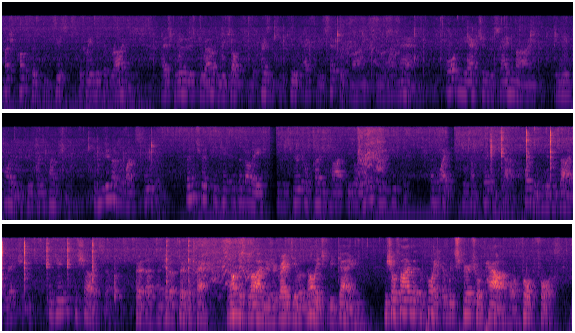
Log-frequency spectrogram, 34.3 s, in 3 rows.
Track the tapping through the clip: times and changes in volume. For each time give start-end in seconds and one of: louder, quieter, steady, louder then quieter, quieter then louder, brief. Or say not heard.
21.1-26.7 quieter then louder.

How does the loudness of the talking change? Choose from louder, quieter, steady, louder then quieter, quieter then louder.
louder.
